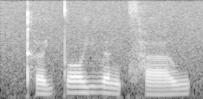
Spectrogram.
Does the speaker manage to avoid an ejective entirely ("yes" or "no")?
yes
